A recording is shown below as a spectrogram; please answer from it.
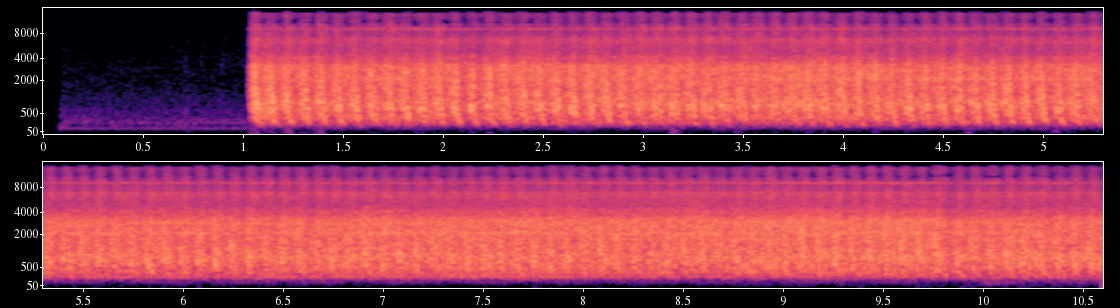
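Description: Helicopter rotor sound effect: a loud, fast, steady chopping that starts about a second in and holds evenly throughout.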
